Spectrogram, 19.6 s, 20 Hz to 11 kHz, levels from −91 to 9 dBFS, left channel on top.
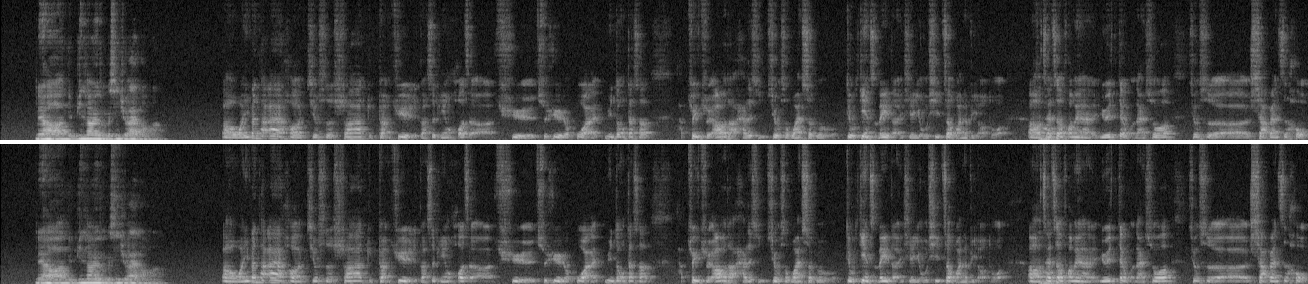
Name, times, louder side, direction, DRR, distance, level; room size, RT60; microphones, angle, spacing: voice 1, 0.5-2.4 15.6-15.7, left 1 dB, 15° left, 2 dB, 5.8 m, -19 dB
voice 2, 3.3-15.0 15.4-17.5 17.9-19.6, right 2 dB, 35° right, -1 dB, 2.8 m, -27 dB
24.5 x 10.5 x 2.9 m, 0.35 s
head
